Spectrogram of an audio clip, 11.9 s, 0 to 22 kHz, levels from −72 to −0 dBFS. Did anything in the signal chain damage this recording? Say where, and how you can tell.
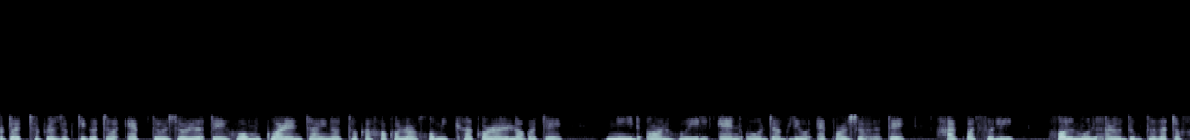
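Yes. At the codec stage, G.729 coding damage runs through the whole speech clip. Nothing above 4 kHz survives, and the voice has a rough, synthetic buzz from the sparse pulse excitation. A spectrogram shows a hard ceiling at 4 kHz and grainy, smeared harmonics.

On the network side, VoIP packet loss concealed by the speech codec occurs at 2.00–2.07 s, 5.94–6.03 s, 8.62–8.82 s and 10.97–11.06 s. The losses run about 30, 60, 90 and 60 ms, which fits one to three lost packets. The decoder extends its last pitch and filter while lowering the gain, so each gap becomes a fading buzzy tone or coloured noise. On the waveform this looks like a repeated, shrinking tail, and on the spectrogram like flat streaks that are followed by weak speech.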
